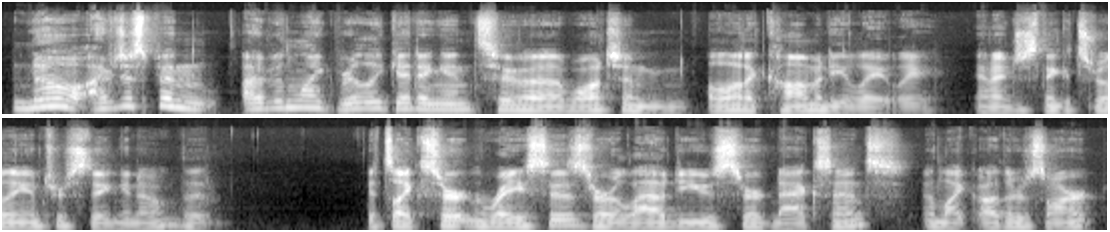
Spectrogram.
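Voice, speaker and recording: A man's voice: mid-range voice, a little fast. Sleepy guy rambling on a call, um and uh everywhere. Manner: hesitant, rambling, lots of fillers. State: groggy. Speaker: panelist. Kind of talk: casual online panel chat.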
